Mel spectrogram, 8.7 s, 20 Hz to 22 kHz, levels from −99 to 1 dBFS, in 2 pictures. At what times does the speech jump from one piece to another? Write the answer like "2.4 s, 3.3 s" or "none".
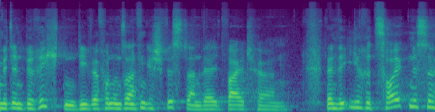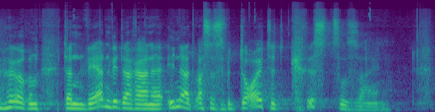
1.4 s, 6.6 s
